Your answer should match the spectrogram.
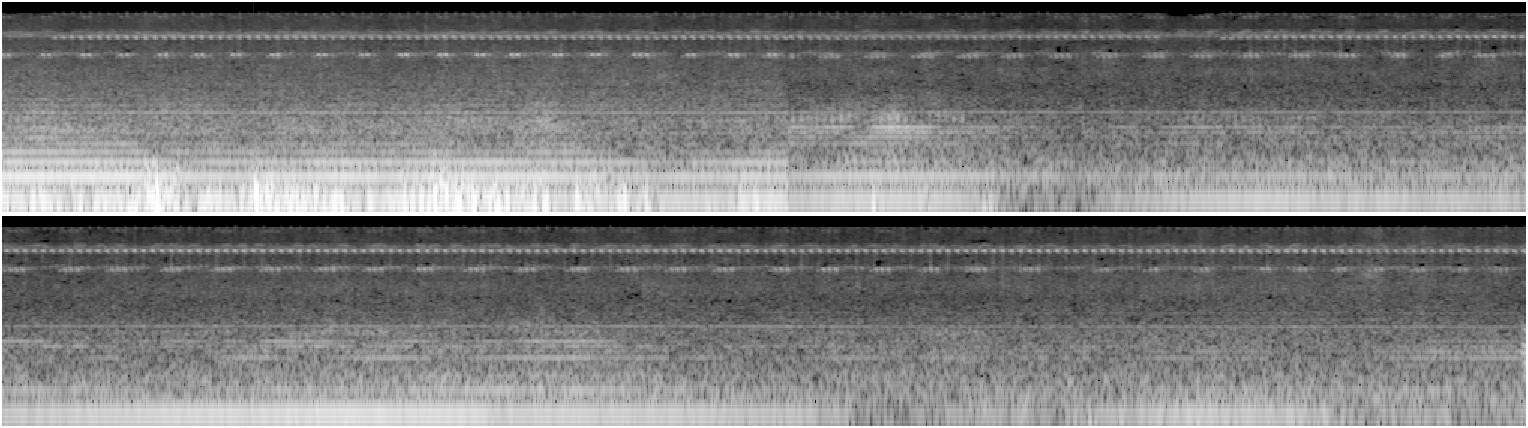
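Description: Crickets chirring steadily: one high continuous trill and a lower, evenly pulsing one. A low rumble is loudest in the first five seconds and drops away about six or seven seconds in, coming back more faintly later.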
